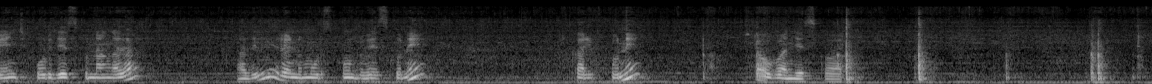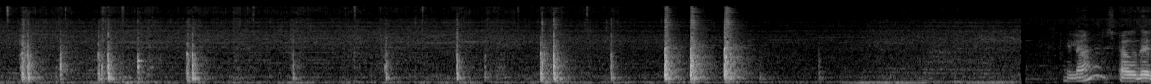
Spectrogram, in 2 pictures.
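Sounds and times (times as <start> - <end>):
faint sizzle: 0.0 - 23.0
spatula scraping a pan: 8.4 - 17.8.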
